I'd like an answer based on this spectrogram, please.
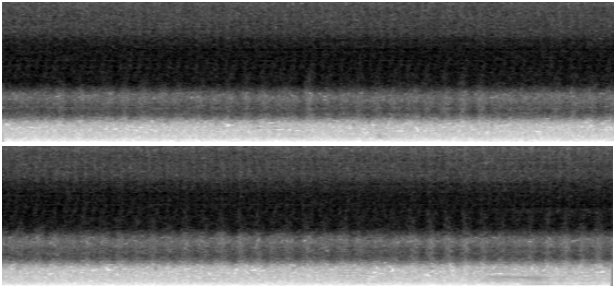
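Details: Constant shrill cicada buzz, a thick hissing wall of sound that barely varies, with a faint brief tonal call near the end.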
